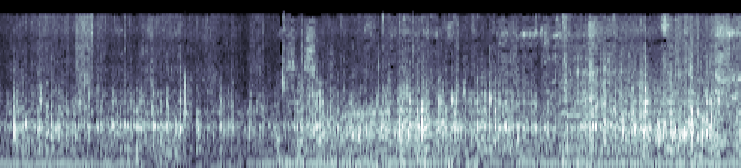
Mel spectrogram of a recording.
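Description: Small homemade wooden toy truck rattling and scraping over rough concrete and dirt as it is pushed along by a stick, with many small clicks over a steady low rumble.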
